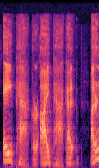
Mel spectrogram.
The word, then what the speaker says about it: AIPAC: To pretend that he doesn't know what Apac pretending doesn't know what APAC pretending it could be pronounced IPAC is just insulting to anyone who follows this channel.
